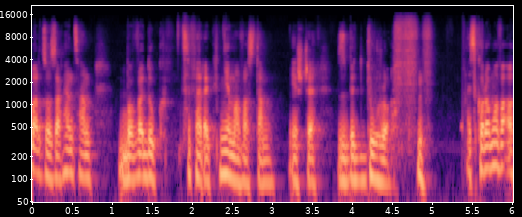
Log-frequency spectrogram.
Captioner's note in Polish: śmiech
